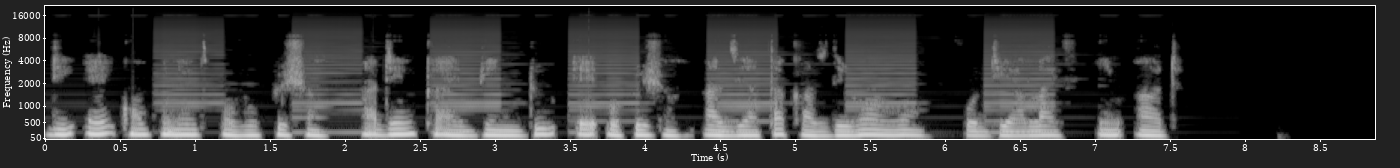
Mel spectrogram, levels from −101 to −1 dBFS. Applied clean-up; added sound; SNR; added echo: classical method spectral subtraction.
